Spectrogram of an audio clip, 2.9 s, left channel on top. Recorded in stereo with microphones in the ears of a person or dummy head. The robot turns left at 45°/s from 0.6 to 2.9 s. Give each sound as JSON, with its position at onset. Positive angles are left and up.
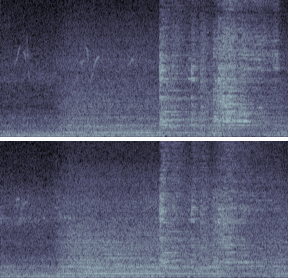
{"t": 1.6, "sound": "dishes clattering", "azimuth_deg": 170, "distance_m": 1.1}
